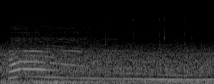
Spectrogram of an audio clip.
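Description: A person's voice: one long, drawn-out vocal sound that falls slowly in pitch, over a steady low hum.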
